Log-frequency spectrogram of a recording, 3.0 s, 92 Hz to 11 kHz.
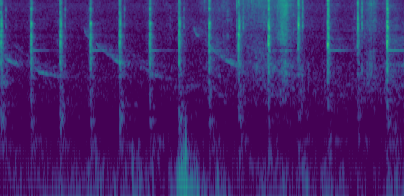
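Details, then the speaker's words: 2009 GMC Sierra 1500, LED strobes wired into the reverse lights through relays: crisp, steady relay clicking about four or five per second over a low rumble; this is normal. "gonna hear the relays clicking and that's normal"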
